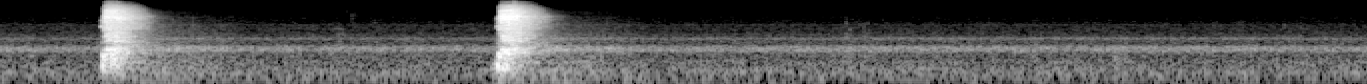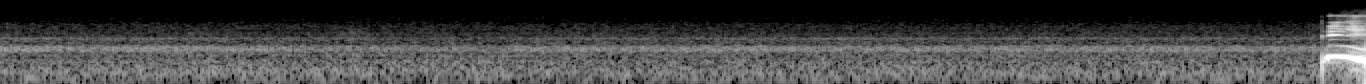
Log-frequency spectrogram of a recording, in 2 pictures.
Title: My cat sneezes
